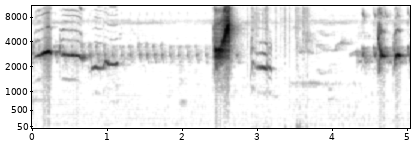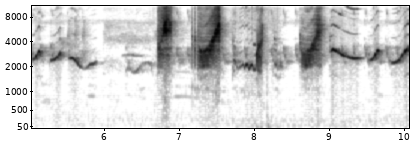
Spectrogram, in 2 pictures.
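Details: Kapas tembak song used as a lure: wavering whistled phrases and short slurred notes broken by loud sharp bursts, with faster chattering trills near the end and a low background hum.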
